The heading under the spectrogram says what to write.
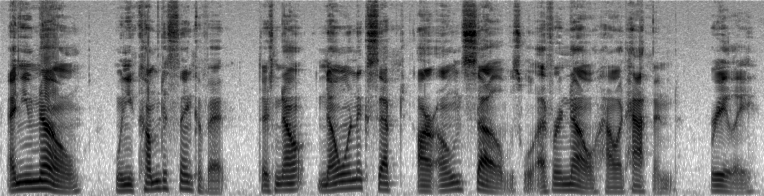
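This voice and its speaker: A man's voice: lowish voice, expressive, moderate pace. A man voicing a cynical, scornful sea captain in a storybook reading, with a dismissive way of talking. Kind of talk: storybook character dialogue.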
